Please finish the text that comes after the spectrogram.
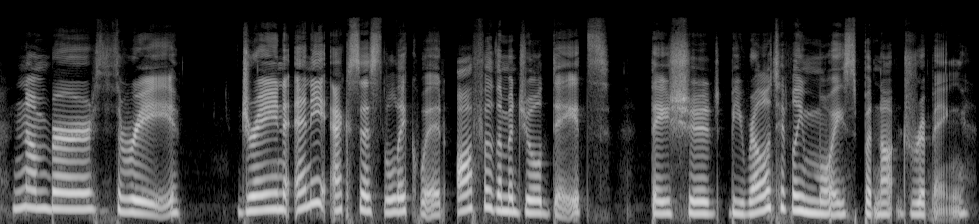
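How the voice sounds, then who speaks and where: A woman's voice: a little high, darkish tone, dry recording, clean studio sound. A young woman and podcast host, chatting in a rambling, self-deprecating way while she cooks and talks about editing. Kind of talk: casual cooking vlog narration.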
